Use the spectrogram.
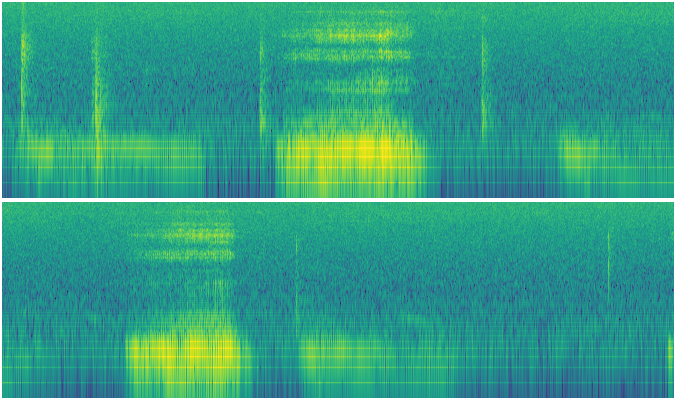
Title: sleeping snoring shar-pei's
